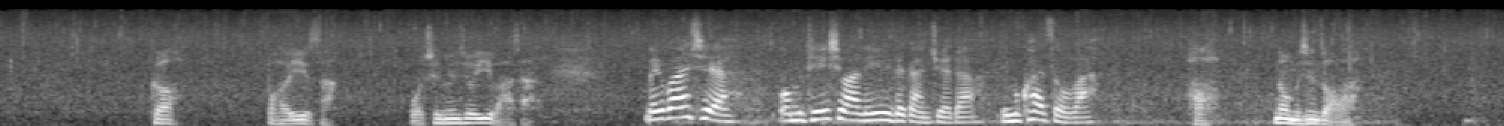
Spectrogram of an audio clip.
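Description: A young woman speaks quietly nearby.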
